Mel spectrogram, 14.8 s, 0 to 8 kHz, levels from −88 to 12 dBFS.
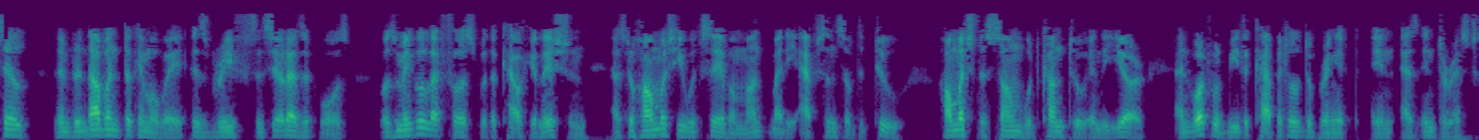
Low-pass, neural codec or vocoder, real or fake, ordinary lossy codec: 7.2 kHz; codec, 24 kHz, 0.5 kbps, DualCodec; fake; MP3, 24 kbps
